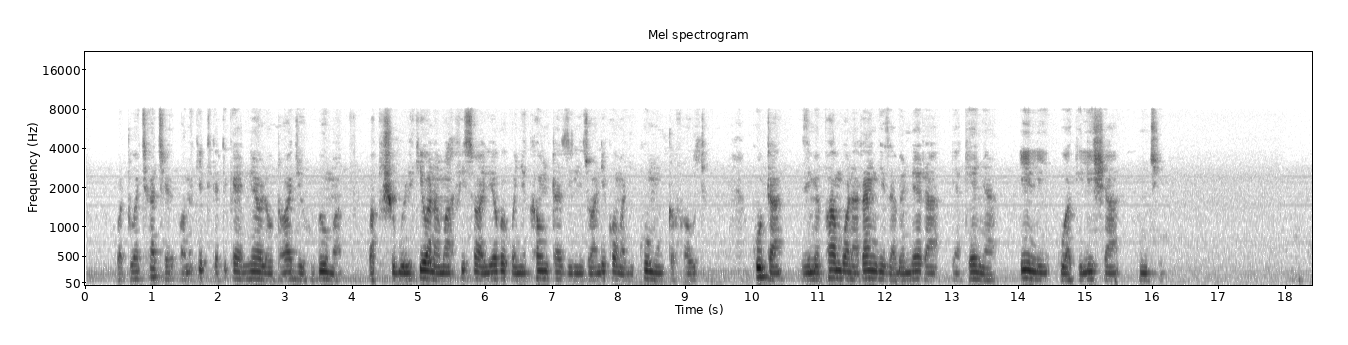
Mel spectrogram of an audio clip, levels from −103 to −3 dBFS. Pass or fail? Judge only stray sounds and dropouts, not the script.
pass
